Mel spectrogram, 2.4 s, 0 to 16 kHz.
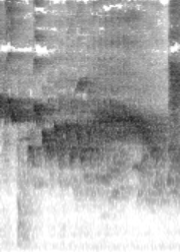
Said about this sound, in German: Rund 170 europäische Zoos nehmen an ihr teil, informieren und sammeln Geld, etwa für Zuchtzentren vor Ort wie die Pregen Ark, damit in Asiens Wäldern bald wieder mehr Vögel zwitschern.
